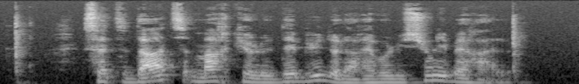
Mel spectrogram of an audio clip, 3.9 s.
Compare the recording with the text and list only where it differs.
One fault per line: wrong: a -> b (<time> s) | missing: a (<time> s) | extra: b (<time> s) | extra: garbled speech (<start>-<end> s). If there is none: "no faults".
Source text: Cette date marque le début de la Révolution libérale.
no faults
